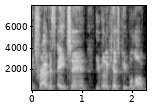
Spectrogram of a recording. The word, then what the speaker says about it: Etienne: the ones that like travis etienne we've been saying that wrong for forever for years now i'm glad to know that it's travis a-chan so any names that we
